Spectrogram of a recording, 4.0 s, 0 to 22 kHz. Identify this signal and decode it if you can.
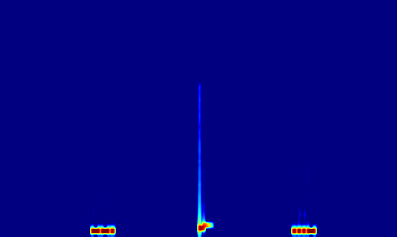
Morse code, heard as a keyed tone, about 48 wpm, 700 Hz. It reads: G V
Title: Single Letter-Number Alt 50wpm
